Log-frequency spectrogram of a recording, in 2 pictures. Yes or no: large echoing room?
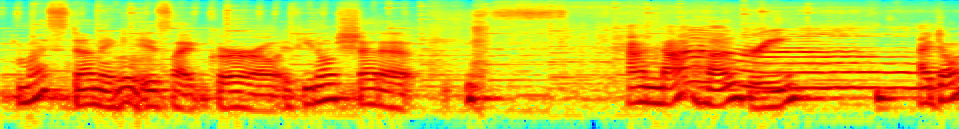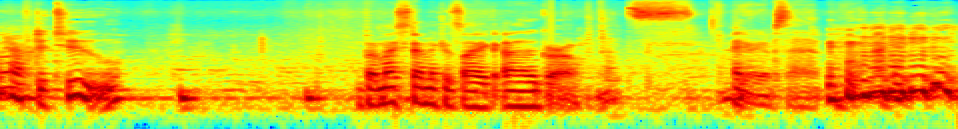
no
